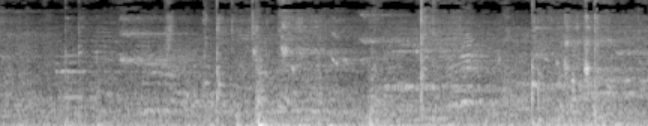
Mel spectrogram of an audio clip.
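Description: Badminton rally: sharp racket strikes on the shuttlecock, the loudest just under two seconds in, among thuds of the players' footwork on the court floor.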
